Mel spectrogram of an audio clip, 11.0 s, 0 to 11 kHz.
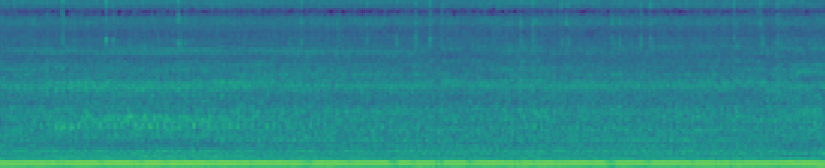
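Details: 2014 Yamaha MT-09 at idle, noticed on a ride; light, fast, even clicking on top of the idle hum, keeping pace with the engine, cause unknown; clicking noise at idle.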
